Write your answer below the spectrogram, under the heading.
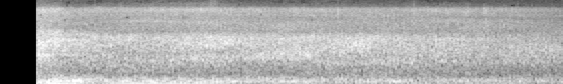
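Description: Steady outdoor urban background noise with a low hum, like distant traffic, easing off slightly.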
